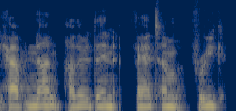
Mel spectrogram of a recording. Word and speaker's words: Freq: well first off a lot of people actually pronounce it wrong a lot of people say Phantom freck I don't know why people say that but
